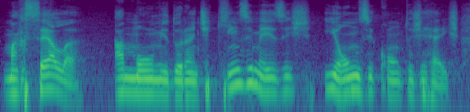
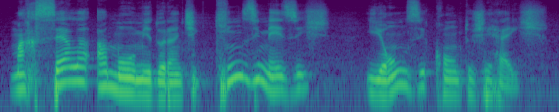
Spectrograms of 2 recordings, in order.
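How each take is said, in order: First: Measured literary repetition; slow repeated reading. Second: Slow, deliberate quote from the book; dry literary reading. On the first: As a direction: repeat the quote slowly so it sinks in. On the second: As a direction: read each word slowly to land the irony. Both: Shown as a demonstration. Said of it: "Vou repetir".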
